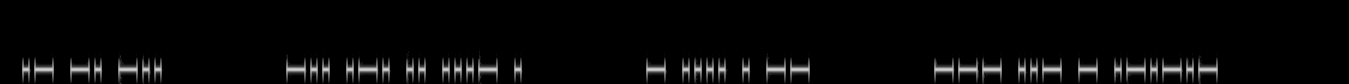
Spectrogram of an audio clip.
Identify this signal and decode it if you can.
Morse code, heard as a keyed tone, about 21 wpm, 700 Hz. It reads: AND DRIVE THEM OUT.
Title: 3x Word-Spacing - Sentences from Top 500 Words - 20wpm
